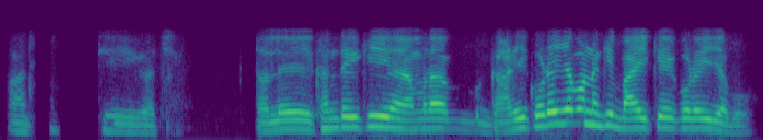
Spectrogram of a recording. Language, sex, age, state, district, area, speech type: Bengali, male, 18-30, West Bengal, Kolkata, urban, conversation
